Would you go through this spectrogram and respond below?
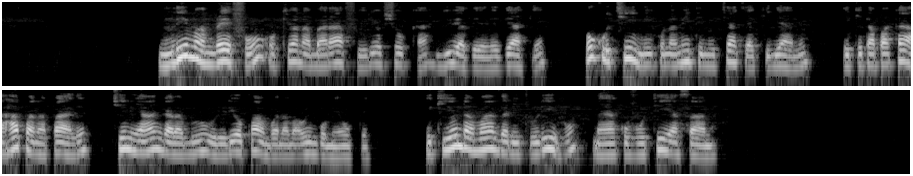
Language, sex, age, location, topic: Swahili, male, 25-35, Dar es Salaam, agriculture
